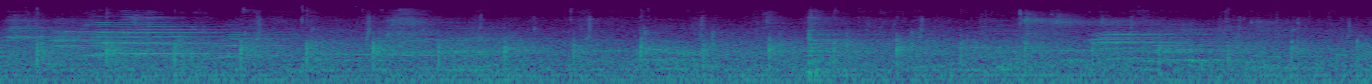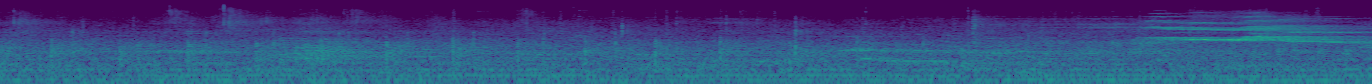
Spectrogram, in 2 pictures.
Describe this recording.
Children running and screaming in corridor of Harpa concert hall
